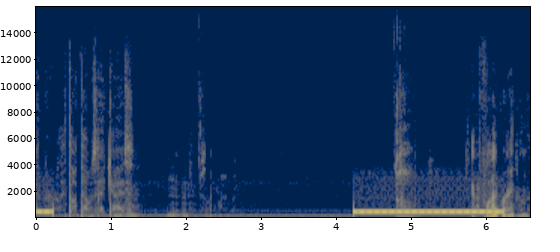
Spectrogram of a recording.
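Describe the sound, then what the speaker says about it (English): A telephone call ringing out through the handset, a long steady tone starting partway through, with quiet voices and some handling noise before it. "He's got 5 rings on this bad boy."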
